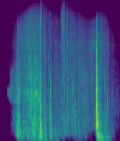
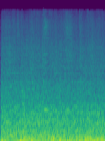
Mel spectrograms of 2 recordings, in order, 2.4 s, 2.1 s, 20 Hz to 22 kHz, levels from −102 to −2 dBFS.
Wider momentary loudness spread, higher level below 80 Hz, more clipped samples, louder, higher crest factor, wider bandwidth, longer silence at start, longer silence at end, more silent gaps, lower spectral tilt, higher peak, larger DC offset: first, 24 LU vs 2 LU; second, -60 dBFS vs -20 dBFS; neither; second, -26 LUFS vs -22 LUFS; first, 28 dB vs 12 dB; first, 18 kHz vs 12 kHz; first, 0.3 s vs 0 s; first, 0.25 s vs 0 s; neither; second, -4 dB/octave vs -8 dB/octave; first, 0 dBFS vs -4 dBFS; neither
